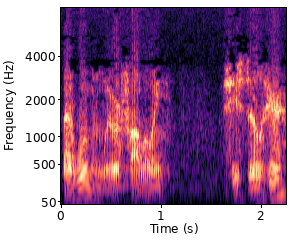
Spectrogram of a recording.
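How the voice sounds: In a put-on character voice with a husky, rough edge and vocal fry, the speaker moves at a fairly quick pace through big pitch swings. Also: man, extremely low pitch for a man.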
